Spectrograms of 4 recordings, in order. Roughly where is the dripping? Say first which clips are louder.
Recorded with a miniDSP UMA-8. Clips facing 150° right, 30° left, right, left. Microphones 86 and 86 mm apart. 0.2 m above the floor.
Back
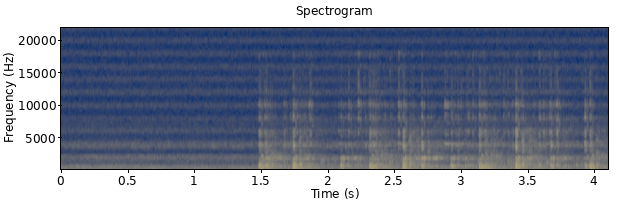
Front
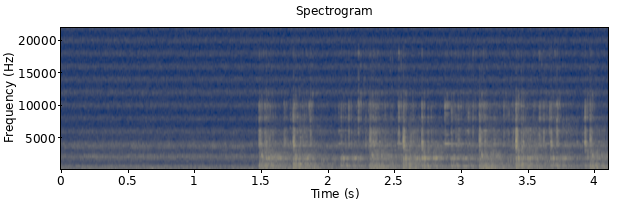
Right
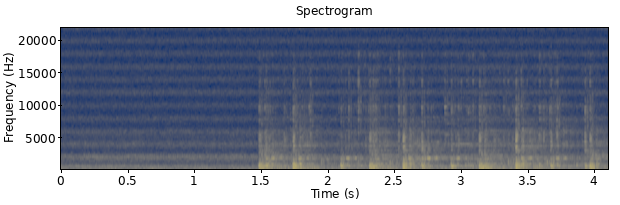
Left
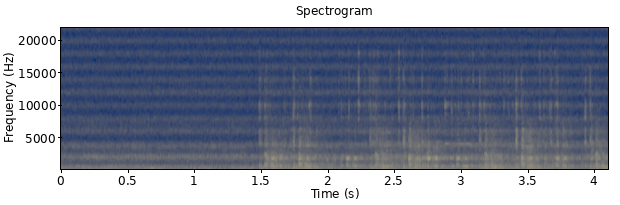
Back 7 dB, right 8 dB; right.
